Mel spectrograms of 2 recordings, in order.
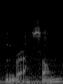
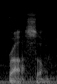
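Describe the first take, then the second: No difference in how they are said.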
